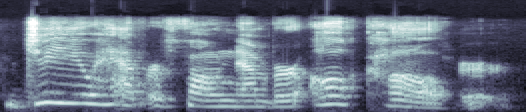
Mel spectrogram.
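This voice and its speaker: A woman's voice: medium pitch, lively intonation, a little slow, creaky. An older woman playing a brassy, short-tempered diner waitress with a blunt, sassy manner in an amateur radio play. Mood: exasperated.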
